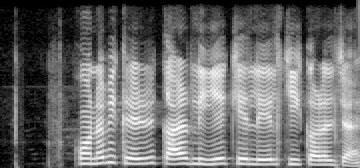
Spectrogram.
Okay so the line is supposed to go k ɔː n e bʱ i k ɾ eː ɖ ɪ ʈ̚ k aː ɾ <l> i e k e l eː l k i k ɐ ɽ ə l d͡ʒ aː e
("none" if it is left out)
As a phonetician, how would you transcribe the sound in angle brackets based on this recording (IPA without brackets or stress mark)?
l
